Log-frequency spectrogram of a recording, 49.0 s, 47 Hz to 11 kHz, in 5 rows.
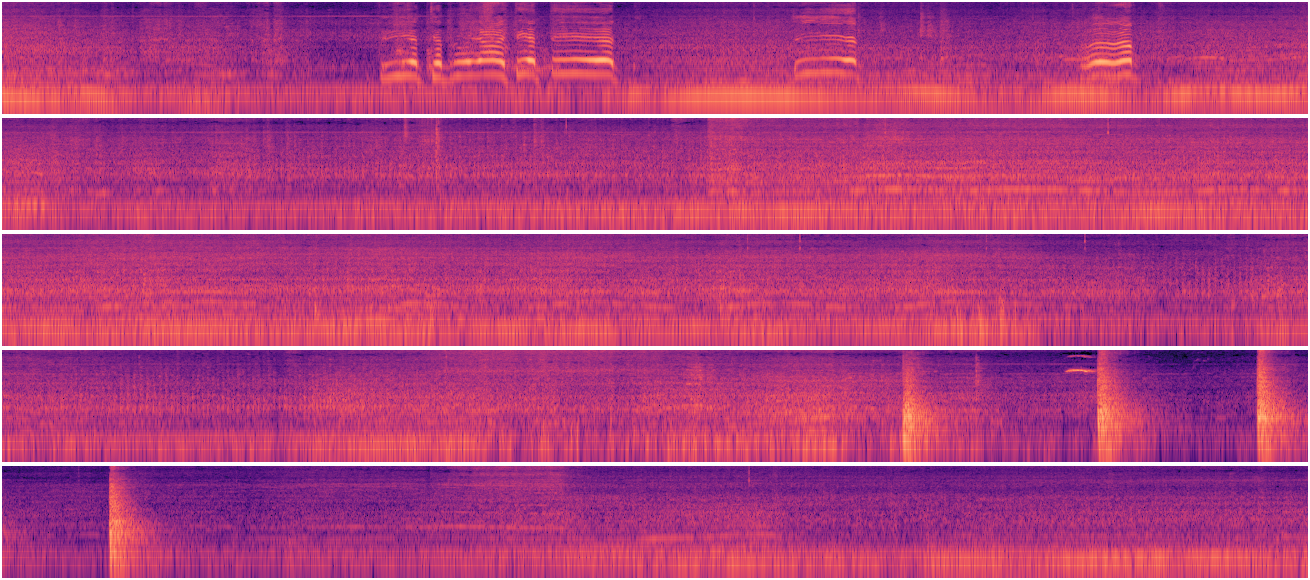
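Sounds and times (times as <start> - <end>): heavy engine revving: 0.0 - 2.0, 4.6 - 48.9
sharp knocks: 36.1 - 36.7, 37.6 - 38.1, 38.8 - 39.4, 40.0 - 40.5.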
